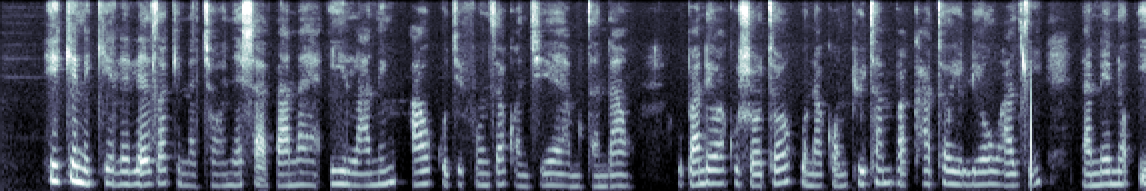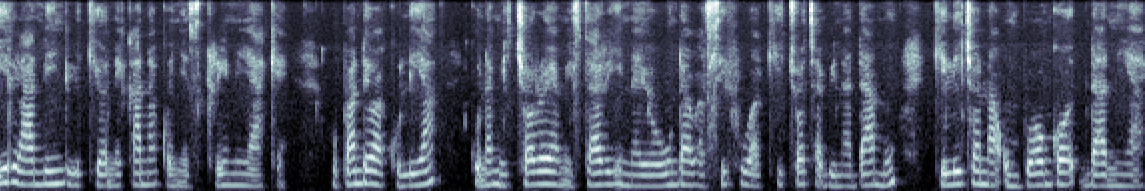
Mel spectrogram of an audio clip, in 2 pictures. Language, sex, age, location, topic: Swahili, female, 25-35, Nairobi, education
